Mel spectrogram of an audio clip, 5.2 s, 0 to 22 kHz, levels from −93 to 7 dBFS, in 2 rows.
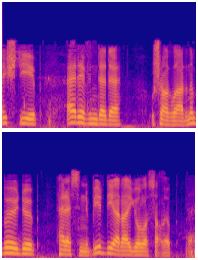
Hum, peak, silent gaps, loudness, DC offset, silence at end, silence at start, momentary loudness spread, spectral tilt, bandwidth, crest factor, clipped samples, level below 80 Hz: none; -6 dBFS; none; -19 LUFS; under 0.1%; 0 s; 0 s; 10 LU; -4.5 dB/octave; 6.4 kHz; 14 dB; under 0.1%; -46 dBFS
